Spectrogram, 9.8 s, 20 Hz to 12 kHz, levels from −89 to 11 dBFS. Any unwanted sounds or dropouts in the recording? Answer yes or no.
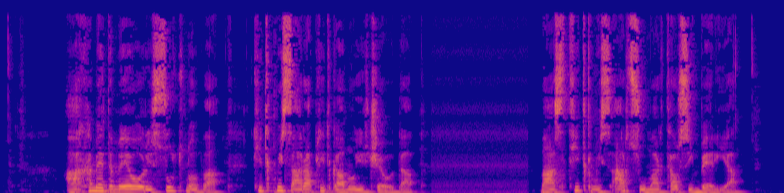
no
